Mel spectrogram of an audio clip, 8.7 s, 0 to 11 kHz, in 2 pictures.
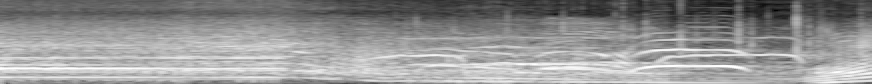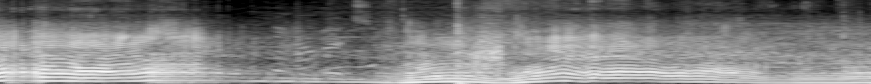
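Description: Peugeot 208 rally car's engine running at steady high revs with the car stuck in a snow bank, while spectators push it free. From about halfway in, the revs rise and fall again and again as the driver tries to drive out. Voices are heard among the engine noise.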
